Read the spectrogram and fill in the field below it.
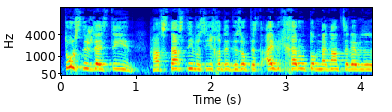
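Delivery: high-pitched mock screaming tirade, held up high throughout; acted screaming rant. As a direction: act out someone yelling in a worked-up fit. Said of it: "beruhig, schreist du".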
